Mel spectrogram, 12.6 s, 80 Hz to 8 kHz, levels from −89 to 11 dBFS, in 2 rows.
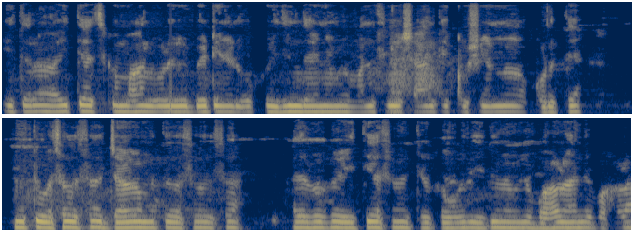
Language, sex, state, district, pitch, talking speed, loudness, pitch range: Kannada, male, Karnataka, Bellary, 150 Hz, 150 wpm, -24 LUFS, 145-150 Hz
